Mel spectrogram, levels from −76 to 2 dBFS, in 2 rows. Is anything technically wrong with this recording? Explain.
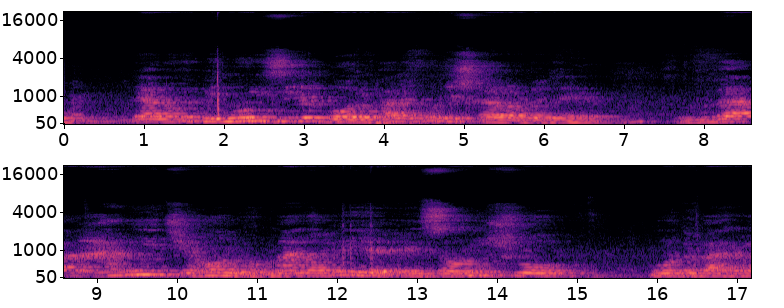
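Yes. Throughout the clip the audio shows a stereo read as mono fault. The player has taken the interleaved left and right samples and treated them as consecutive samples of a single channel, so every stereo frame becomes two mono samples. The result runs at 0.5 times normal speed and sits 12 semitones, a full octave, below where it should be. A fainter mirrored copy of the sound also shows up in the upper half of the spectrum.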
